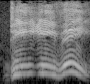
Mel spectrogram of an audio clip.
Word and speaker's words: Dev: D-E-V. D-E-V.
